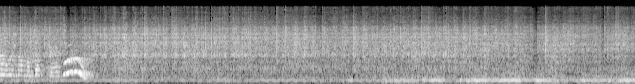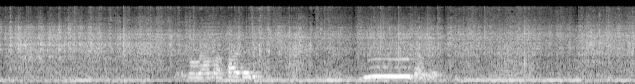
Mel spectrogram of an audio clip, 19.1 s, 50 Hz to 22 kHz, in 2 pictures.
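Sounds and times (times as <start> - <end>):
arc welding sizzle: 0.0 - 19.0.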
